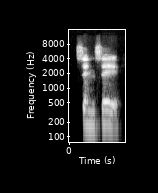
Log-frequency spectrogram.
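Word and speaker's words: 先生: Porque se escribe sensei literalmente, pero el, la E y la I suenan, es un alargamiento vocal. Sensei.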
